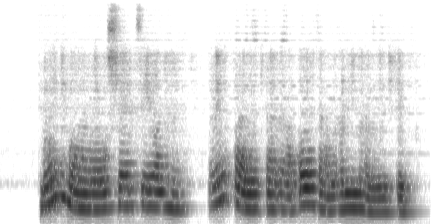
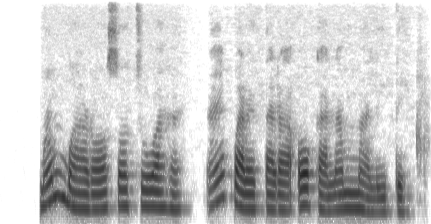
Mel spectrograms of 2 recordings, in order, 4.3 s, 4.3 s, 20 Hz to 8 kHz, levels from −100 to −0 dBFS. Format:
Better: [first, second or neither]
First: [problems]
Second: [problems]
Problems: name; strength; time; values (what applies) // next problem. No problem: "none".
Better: second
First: noise reduction (neural mask model DeepFilterNet 3)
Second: none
